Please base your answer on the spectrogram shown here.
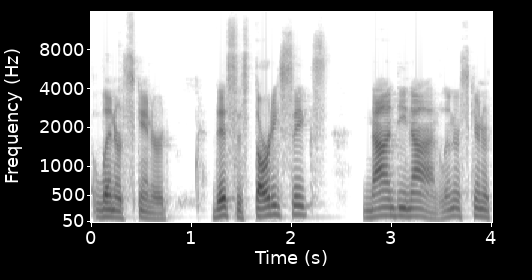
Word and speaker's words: Lynyrd Skynyrd: limited edition red vinyl Leonard Skynyrd pronounced Leonard Skynyrd this is 36.99 Lynyrd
